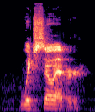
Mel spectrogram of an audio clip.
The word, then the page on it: whichsoever: American English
